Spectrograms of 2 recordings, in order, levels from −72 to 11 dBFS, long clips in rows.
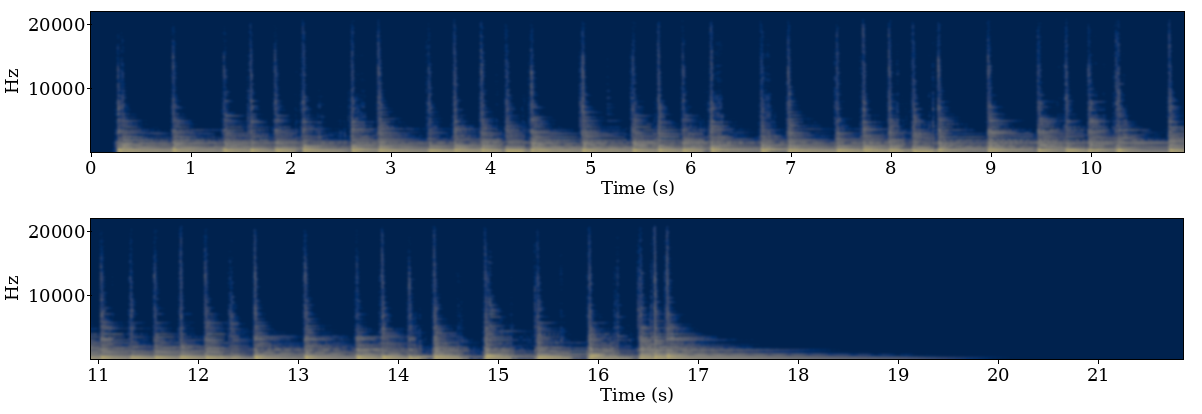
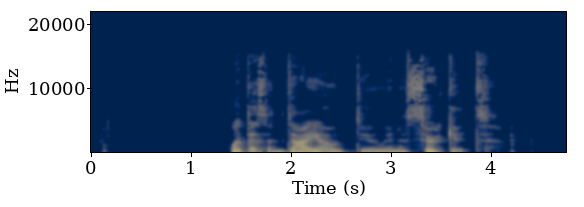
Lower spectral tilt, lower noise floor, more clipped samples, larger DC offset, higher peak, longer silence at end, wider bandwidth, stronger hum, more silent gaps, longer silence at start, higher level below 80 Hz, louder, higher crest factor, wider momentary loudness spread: about the same, -4.5 dB/octave vs -4.5 dB/octave; first, under -90 dBFS vs -86 dBFS; neither; neither; about the same, 0 dBFS vs -2 dBFS; first, 3.35 s vs 0.75 s; about the same, 16.5 kHz vs 16 kHz; neither; neither; second, 0.25 s vs 1.4 s; second, -72 dBFS vs -66 dBFS; first, -17 LUFS vs -20 LUFS; about the same, 18 dB vs 20 dB; second, 7 LU vs 14 LU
